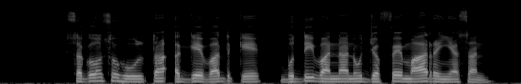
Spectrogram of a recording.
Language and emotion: Punjabi, neutral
